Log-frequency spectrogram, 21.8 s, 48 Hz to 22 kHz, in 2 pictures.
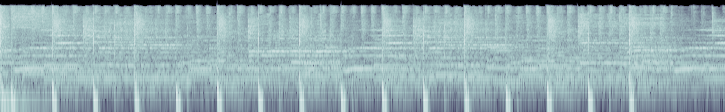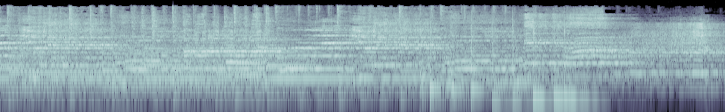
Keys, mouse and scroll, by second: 1.3 click, 2.7 click, 4.3 click, 4.8 click, 7.8 click, 9.5 click, 11.0-12.9 drag, 13.1 click, 14.6 click, 15.3 click, 16.0 click, 16.4 middle click, 16.4-16.8 scroll up 1, 17.8 click, 18.6 click.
